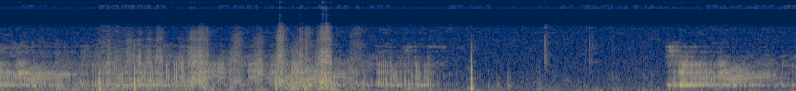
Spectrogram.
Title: Lola's stomach growling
